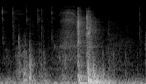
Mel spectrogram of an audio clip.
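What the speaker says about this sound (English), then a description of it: "Close your door, close your door, close your door." A door sliding and thudding shut in Dead Signal, a single close, heavy thunk after a short grinding slide.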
